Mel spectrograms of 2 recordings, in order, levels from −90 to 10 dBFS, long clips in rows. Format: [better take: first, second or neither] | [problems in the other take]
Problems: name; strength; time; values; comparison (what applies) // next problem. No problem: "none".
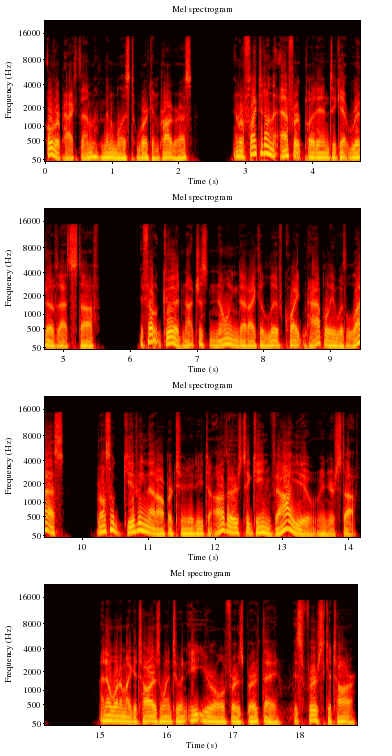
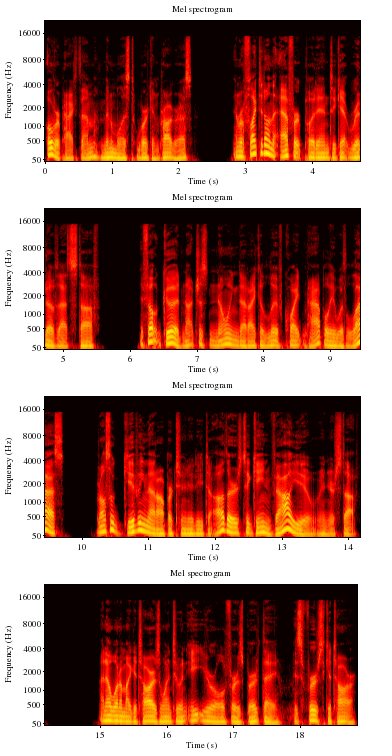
second | distortion; slight; 10 dB below the speech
